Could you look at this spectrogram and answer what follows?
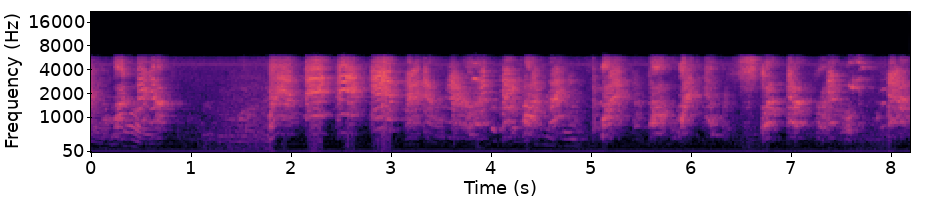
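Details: Male Moluccan cockatoo giving loud, harsh, raspy squawks in uneven bursts, some clustered fast and some spaced out, with a brief stretch of softer warbling sounds at the start.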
